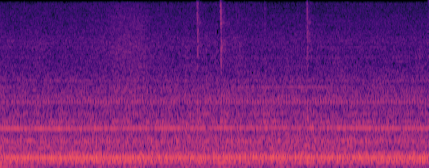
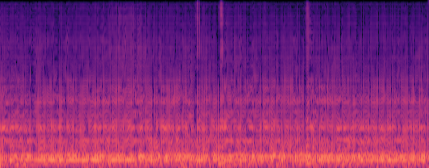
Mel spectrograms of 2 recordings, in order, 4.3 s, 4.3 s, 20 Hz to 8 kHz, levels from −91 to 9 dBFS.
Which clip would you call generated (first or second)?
second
